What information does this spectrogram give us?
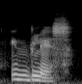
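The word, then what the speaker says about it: inglés: Инглес. Инглес. Угу. Ударение ставим на последний слог, на букву «э».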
